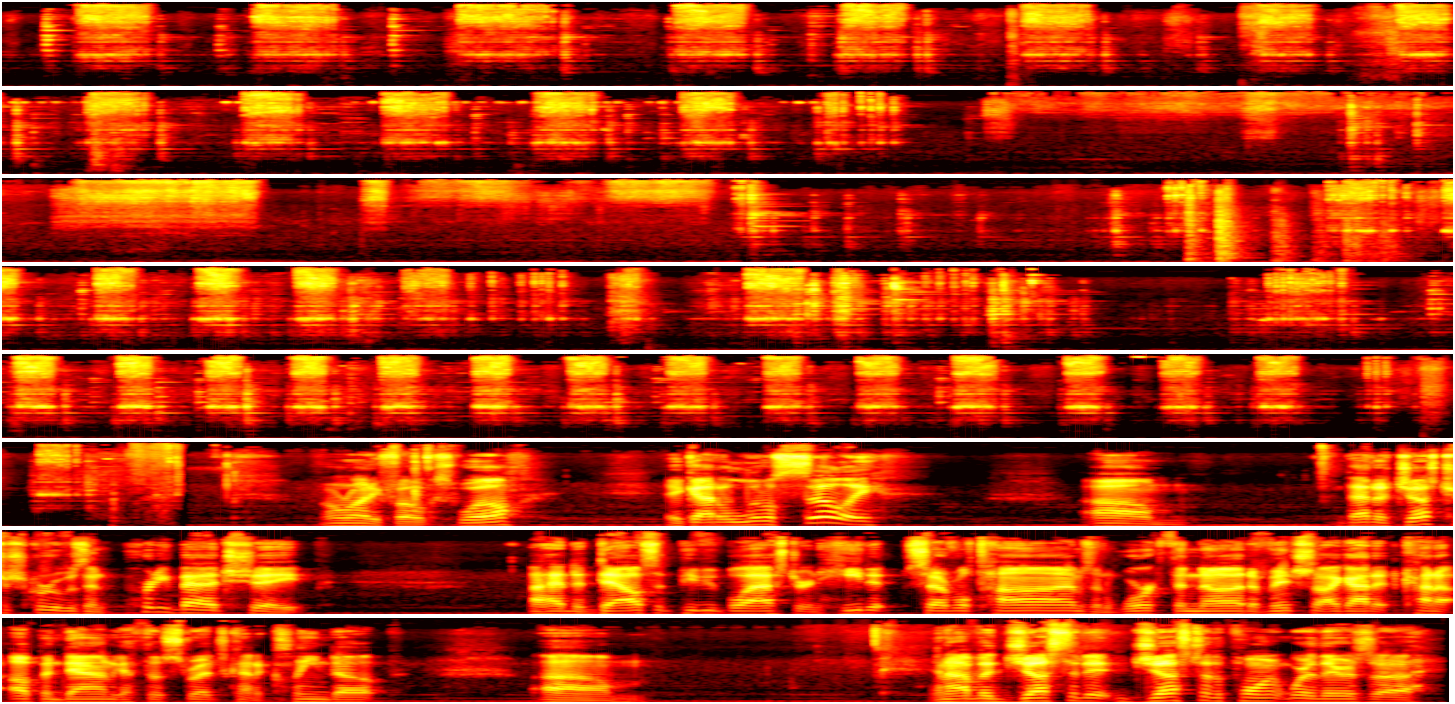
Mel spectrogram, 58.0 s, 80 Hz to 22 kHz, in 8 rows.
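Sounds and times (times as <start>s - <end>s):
ratchet wrench clicking: 0.0s - 37.5s.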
